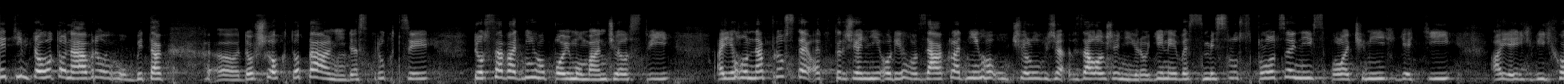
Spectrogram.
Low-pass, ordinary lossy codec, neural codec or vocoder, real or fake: 10.8 kHz; AAC, 96 kbps; codec, 24 kHz, 3 kbps, HILCodec; fake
